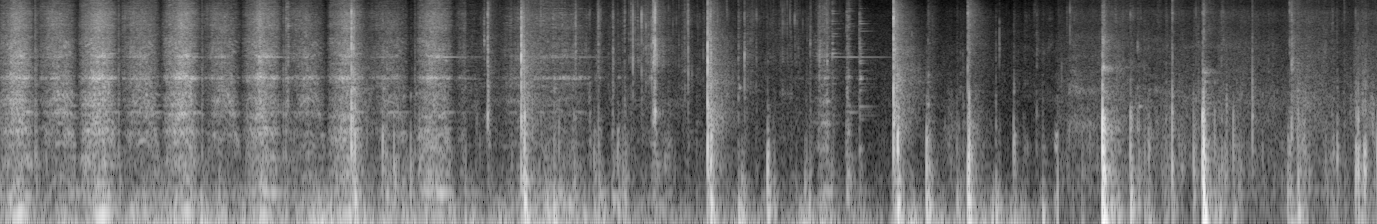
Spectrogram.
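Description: Hand saw cutting through a log on a wooden sawbuck, quick rasping back-and-forth strokes for about six seconds. After that the sawing thins out and a few sharp wooden knocks follow.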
